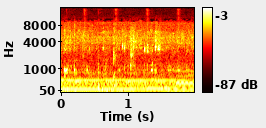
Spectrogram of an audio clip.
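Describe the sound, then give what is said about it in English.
Water runs from a tap as hands are washed: a steady, fairly quiet stream of splashing with a low, even hum underneath throughout. “I'm washing my hands, ladies and gentlemen. Wash your hands.”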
